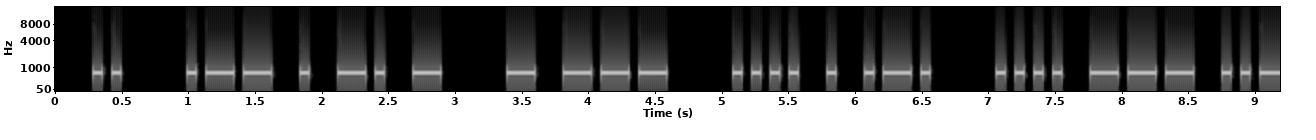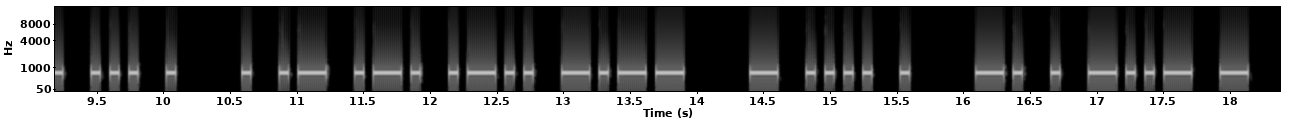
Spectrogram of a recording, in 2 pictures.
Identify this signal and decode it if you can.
Morse code, heard as a keyed tone, about 17 wpm, 700 Hz. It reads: I WENT TO HER HOUSE EARLY THE NEXT
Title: Sentences from Top 1000 Words - Review Part 2 - 17wpm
